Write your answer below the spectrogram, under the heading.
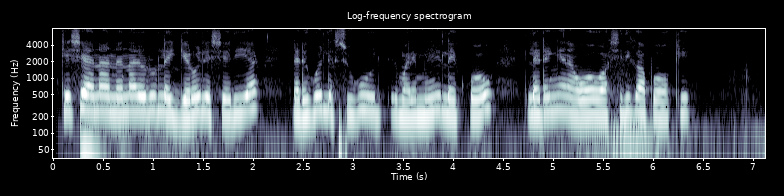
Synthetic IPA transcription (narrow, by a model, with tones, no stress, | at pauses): ke˦ʃɛ˦na˦na˨˦na˦ɾe˦ɾu˦la˨i˨ɡɛ˨ɾo˦le˨ʃe˨ɾi˦a˦ | na˨ɾi˨ɣo˦la˨su˨ɣu˦lɾi˨ma˨ɾi˨mi˨ni˦ni˦la˨i˨kʰo˦u˦ | lɛ˨tɛ˦ŋɛ˦na˨wɔ˦wa˨ʃi˨ɾi˦ɣa˨pɔke˦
